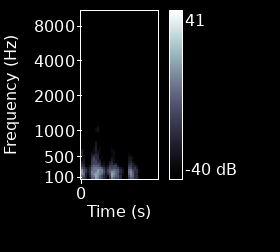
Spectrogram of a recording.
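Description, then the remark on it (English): A voice mimics the scratchy rubbing of an earpiece or hearing aid being pulled out: three or four quick, low, muffled bursts in an uneven rhythm, fairly soft, then silence. “I don't know if you guys noticed it, but there's a scratching sound like this.”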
